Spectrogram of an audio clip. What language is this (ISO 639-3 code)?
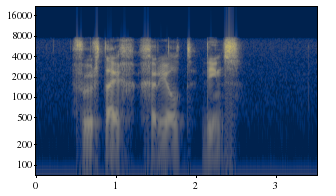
afr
